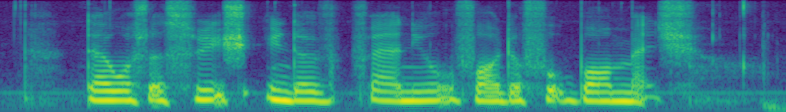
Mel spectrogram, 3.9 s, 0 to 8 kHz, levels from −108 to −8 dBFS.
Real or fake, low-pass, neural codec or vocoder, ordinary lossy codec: real; none; none; none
